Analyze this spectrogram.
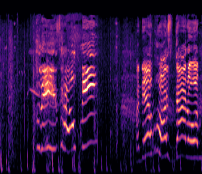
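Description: Horse hooves clop on a dirt track.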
